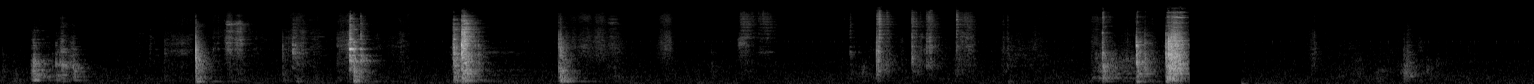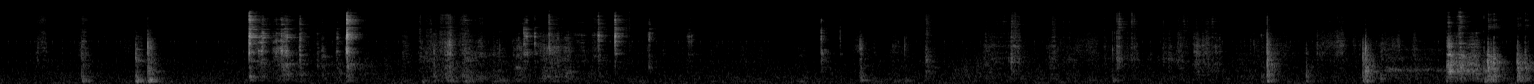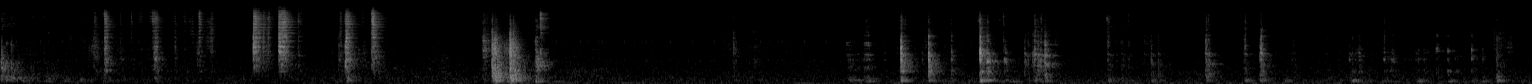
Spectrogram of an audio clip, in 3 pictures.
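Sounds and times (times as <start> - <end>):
metal parts clinking and rattling: 31.6 - 34.6.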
